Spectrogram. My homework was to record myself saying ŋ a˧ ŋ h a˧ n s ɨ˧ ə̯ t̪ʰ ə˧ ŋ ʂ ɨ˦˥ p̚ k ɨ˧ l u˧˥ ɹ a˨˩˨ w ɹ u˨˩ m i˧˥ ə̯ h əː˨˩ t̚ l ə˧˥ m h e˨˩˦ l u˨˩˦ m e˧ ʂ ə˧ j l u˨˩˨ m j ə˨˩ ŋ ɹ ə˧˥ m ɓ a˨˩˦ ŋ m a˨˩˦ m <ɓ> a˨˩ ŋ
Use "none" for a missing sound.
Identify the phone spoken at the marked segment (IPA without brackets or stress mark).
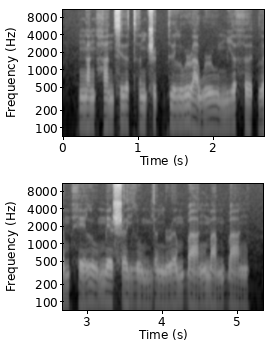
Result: ɓ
